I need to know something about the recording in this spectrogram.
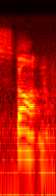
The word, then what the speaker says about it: Staunton: Now, I hear we usually know if you're a native or not if you pronounce it Staunton, and the U is silent.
